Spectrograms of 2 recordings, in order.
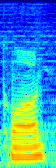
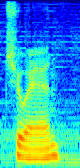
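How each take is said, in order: First: The name begins with a 'kw' sound. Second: The name begins with a 'ch' sound. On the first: This is the older habitual pronunciation. The speaker calls it wrong. "I'm so used to the Dynasty eight pronunciation of it" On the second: This is the corrected current pronunciation. The speaker calls it right. "Or Chuan"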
